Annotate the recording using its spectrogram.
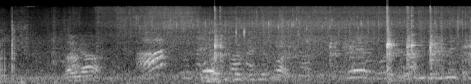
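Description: Hot oil sizzles and crackles as batter fries.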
